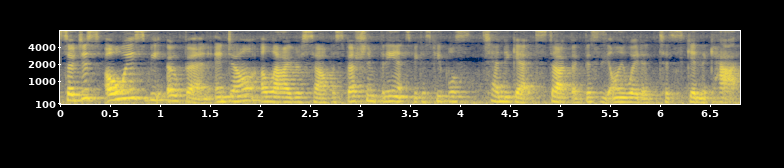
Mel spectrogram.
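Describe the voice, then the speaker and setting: A woman talks at a very fast pace with hardly any pauses, her pitch medium. Noticeable background noise and audible room echo surround her. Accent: American. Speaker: startup finance speaker. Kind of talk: lecture.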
